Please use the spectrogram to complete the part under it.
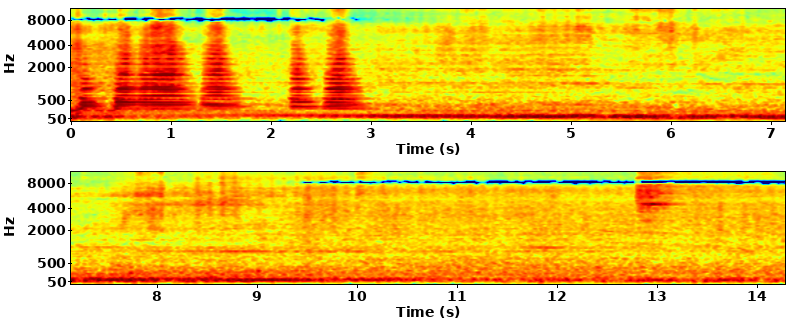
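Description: Train wheels clatter and rumble over the tracks.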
